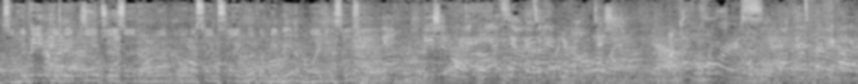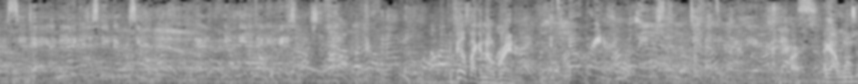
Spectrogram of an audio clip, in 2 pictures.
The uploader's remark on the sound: The sounds from the Red Carpet last night.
